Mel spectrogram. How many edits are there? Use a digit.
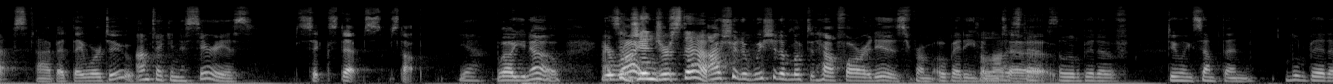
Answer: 2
